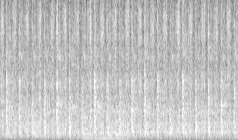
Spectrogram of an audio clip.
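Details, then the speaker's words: Homemade solenoid motor built from weed whacker crank and case, gudgeon pin screw left loose so piston scores barrel side: rapid regular knocking about eight per second with dry scraping; piston knock from scored cylinder. "I forgot to do up the GS and pin screw but um anyway too late now it's G the side of the barrel as you can hear"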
